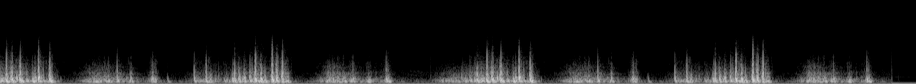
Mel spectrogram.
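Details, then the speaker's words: Pleural friction rub of dry pleurisy: loud, superficial creaking and grating like new leather, sounding very close to the ear and heard in both inspiration and expiration. "Listen to the pleural rub, which has a rubbing or creaking quality like the creaking sound of new leather and is of loud intensity and superficial nature, sounding very close to the ear."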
